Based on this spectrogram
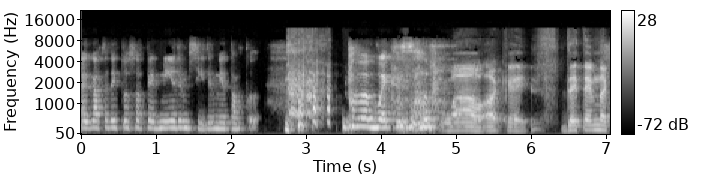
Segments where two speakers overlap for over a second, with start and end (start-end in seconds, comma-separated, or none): none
